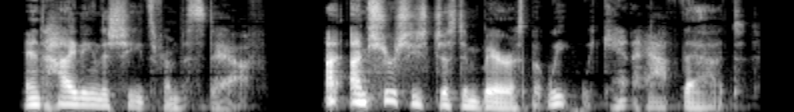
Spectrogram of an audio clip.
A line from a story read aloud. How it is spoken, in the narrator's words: Beverly frowned, whispering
